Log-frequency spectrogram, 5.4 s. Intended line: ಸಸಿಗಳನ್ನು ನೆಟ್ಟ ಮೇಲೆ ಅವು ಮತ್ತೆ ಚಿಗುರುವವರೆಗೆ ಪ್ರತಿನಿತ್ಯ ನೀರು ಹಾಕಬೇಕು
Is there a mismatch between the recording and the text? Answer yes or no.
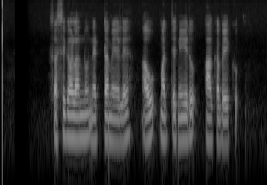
yes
